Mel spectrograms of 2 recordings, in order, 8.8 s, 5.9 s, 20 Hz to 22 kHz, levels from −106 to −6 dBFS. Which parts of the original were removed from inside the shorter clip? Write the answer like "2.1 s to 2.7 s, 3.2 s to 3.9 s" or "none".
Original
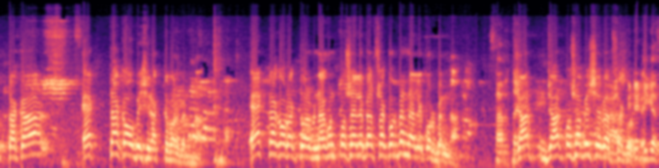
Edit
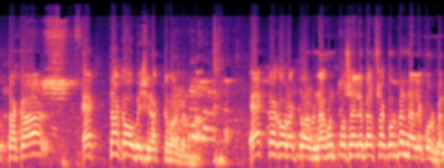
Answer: none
